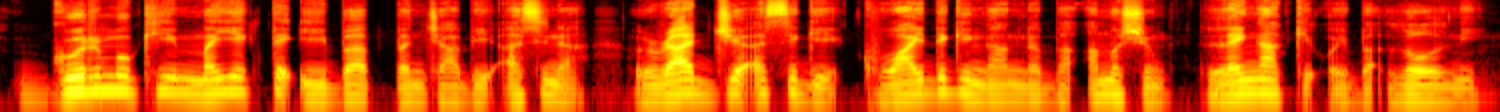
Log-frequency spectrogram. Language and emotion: Manipuri, neutral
